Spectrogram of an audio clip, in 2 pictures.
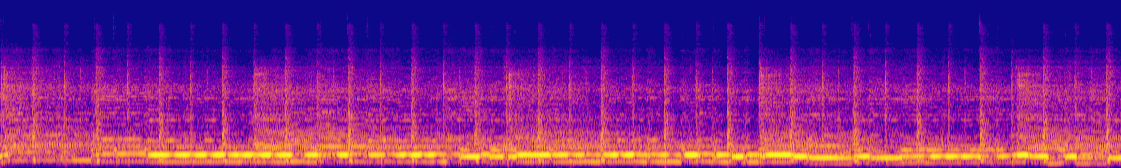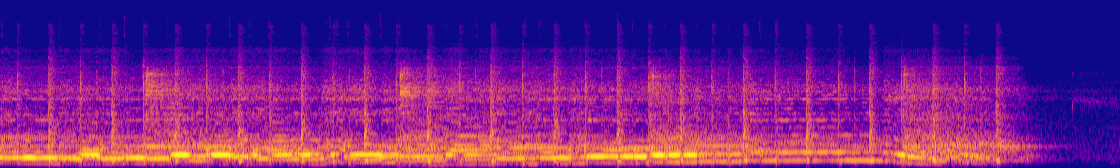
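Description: Electric guitar improvising a single-note melody up and down one string over a backing track with drums, in the key of C major. The music fades out shortly before the end.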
